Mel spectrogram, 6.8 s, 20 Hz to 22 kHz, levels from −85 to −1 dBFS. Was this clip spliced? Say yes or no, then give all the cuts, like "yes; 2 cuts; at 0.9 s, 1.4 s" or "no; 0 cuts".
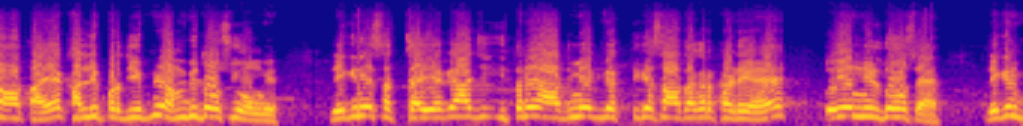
no; 0 cuts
